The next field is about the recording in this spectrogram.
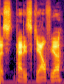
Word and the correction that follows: Scialfa: Is it Scialfia? – Well, there's an I in there, so Scialfa.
